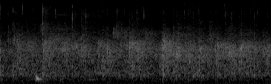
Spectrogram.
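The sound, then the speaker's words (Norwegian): Steady audience applause, a dense wash of many hands clapping at an even, sustained level throughout, with no voices standing out above it, welcoming a guest up in front of the audience. “vi kan gi han en applaus.”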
